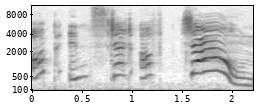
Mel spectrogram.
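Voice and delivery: very loud, sharp, shrill, booming snappy tone. A grandmother answers a little boy's question, snapped. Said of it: "she snapped".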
